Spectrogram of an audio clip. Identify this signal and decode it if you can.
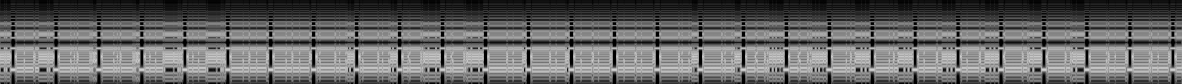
Two-tone teleprinter signal, about 420 Hz shift.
